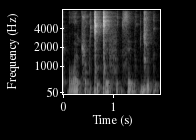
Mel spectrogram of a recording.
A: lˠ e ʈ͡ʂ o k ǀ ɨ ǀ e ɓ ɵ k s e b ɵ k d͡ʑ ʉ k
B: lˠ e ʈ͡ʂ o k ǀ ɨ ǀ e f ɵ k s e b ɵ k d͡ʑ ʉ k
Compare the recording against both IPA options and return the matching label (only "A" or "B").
B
